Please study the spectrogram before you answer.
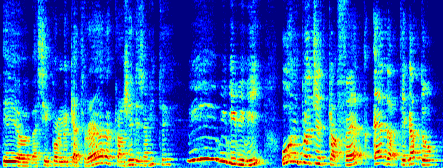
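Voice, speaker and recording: A middle-aged North African woman chats casually as a vlogger, rambling playfully through a grocery haul with some salty language. Her voice is on the high side and animated, at a moderate pace. The mic is distant, giving a roomy sound.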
